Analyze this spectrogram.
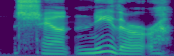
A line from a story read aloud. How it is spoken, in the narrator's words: muttered Dan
